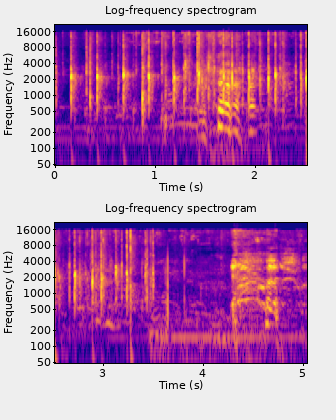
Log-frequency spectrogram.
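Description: A crowd claps and cheers at a Ganesh laddu auction during a Ganpati immersion festival, giving a burst of loud, uneven applause with voices and chatter mixed in.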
